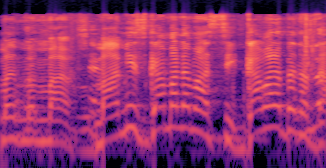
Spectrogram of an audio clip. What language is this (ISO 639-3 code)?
heb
